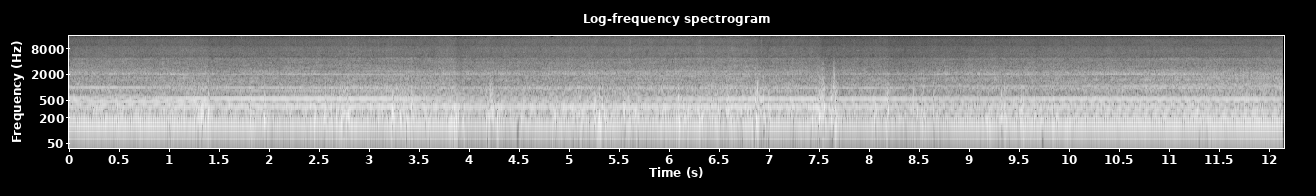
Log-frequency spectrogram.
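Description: Two-stroke outboard motor on a 1988 Sea Ray Seville running steadily at about 5500 RPM with the boat up on plane, its pitch holding constant. Wind on the microphone and a few short knocks come through in the middle.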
